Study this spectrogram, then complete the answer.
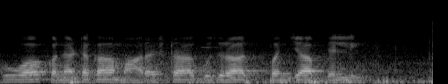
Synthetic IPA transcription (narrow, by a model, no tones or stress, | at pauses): ɡuʋakəɾnaʈəkaməɦaɾaʂʈɾaɡud͡zɾat̪pəɲd͡ʑab̚d̪əlːiː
